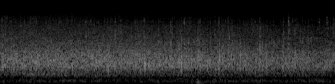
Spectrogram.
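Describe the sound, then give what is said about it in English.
A crowd claps steadily, the many hand claps blending into a dense, loud, even wash of applause with no voices standing out. “You're able to be, come on, you can clap there.”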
